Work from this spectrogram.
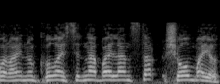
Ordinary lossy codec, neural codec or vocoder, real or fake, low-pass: MP3, 64 kbps; codec, 16 kHz, 0.4 kbps, LongCat-Audio-Codec; fake; 7.2 kHz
